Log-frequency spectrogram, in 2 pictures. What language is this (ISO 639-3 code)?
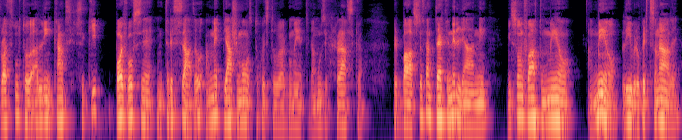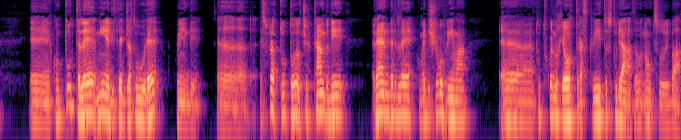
ita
